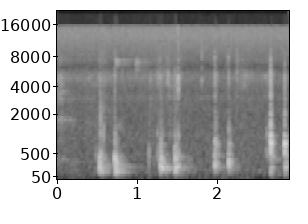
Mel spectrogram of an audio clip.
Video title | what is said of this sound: VW Lupo GTI review | give it a tap. You'll hear the difference.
